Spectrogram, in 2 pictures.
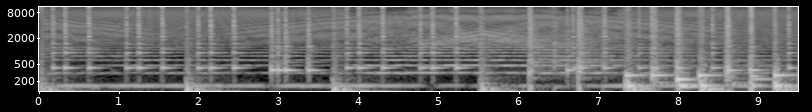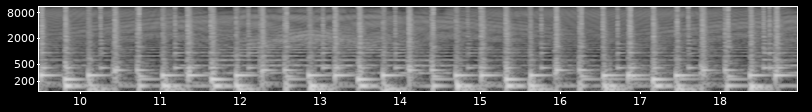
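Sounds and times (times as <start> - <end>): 
khaleeji Aarda rhythm in 3/4: 0.0 - 18.9.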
